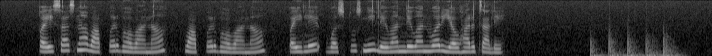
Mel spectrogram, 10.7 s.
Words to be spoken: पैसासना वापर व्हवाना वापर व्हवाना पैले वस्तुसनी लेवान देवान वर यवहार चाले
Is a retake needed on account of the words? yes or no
no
